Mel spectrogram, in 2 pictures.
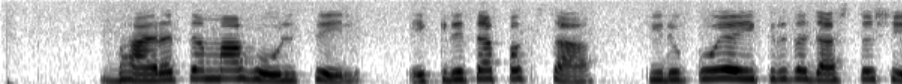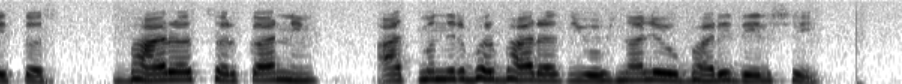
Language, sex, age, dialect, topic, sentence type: Marathi, female, 18-24, Northern Konkan, agriculture, statement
